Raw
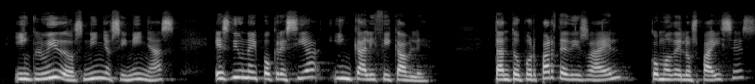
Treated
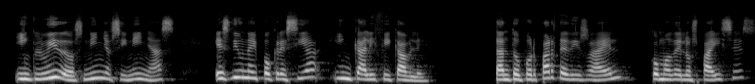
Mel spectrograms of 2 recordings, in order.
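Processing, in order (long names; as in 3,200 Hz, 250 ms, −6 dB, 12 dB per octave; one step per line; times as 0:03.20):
low-pass filter 2,000 Hz 6 dB per octave
multiband upward and downward expander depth 40%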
